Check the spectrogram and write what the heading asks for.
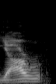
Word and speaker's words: Yarua: It's spelled Y-A-R-U-A. Yarua.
